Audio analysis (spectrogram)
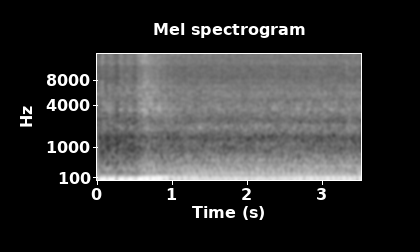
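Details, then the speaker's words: Classic, roughly 50-year-old Ford Bronco V8 with a new battery, running cold: a deep, uneven rumble that surges, then sags and wavers, and only keeps idling with throttle help until it warms up. Weak cold idle. "he's a little help for me to get keep it idling for a second minute once it gets warm"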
